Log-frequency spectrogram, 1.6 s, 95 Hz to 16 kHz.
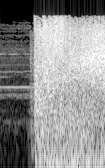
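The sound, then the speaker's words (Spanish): A gas pipe erupts into flame after a gunshot in a 1999 action thriller film: a faint hum, then an abrupt loud roaring blast that holds at full strength to the end. “De pronto Danny descubre a otro muy cerca y dispara junto a una tubería de gas que hay a su lado.”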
